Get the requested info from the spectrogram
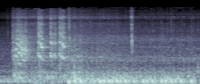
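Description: An Indian touring motorcycle's V-twin engine being started: a brief whirr of cranking, then the engine catches about two-thirds of a second in and settles into an even, pulsing idle.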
